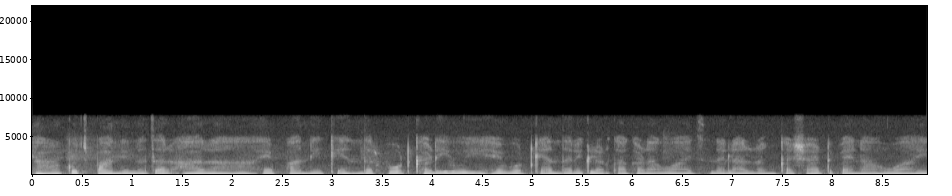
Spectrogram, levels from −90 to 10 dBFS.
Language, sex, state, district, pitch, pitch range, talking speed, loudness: Hindi, female, Maharashtra, Aurangabad, 195 Hz, 185-205 Hz, 205 wpm, -20 LUFS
